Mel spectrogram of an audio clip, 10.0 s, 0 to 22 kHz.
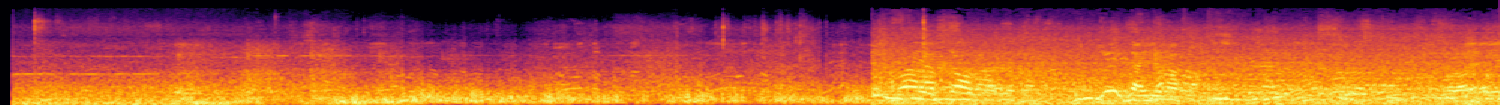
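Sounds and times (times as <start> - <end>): traffic rumble: 0.1 - 10.0
murmur of crowd voices: 0.2 - 10.0.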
